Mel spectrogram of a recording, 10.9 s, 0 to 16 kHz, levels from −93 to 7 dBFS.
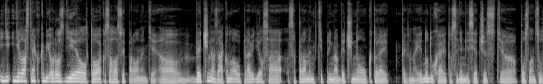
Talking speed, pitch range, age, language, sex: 165 wpm, 105-125 Hz, 40-59, Slovak, male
